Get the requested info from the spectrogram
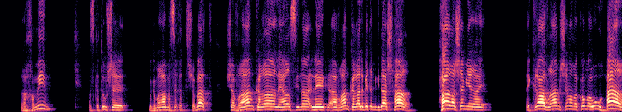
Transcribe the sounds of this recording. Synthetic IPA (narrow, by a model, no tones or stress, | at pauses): ʁaχamim | azkatuvʃe | beɡmaʁamase̞χet̪ʃabat̪ | ʃeavʁahamkaʁalehaʁsinaleavʁahamkaʁale̞be̞t̪hamikd̪aʃhaʁ | haʁaʃe̞mjeʁae | eikʁaːvʁahamʃe̞mhamako̞mahuhaʁ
